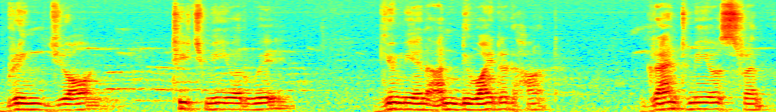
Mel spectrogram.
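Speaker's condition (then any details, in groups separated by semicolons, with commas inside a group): No condition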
